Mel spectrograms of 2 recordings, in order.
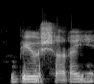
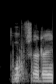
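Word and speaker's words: Bücherei: তো উ umlaut দিয়ে বিউসারাই, যার অর্থ লাইব্রেরি। আমরা এটার যদি উচ্চারণ করি বে, উ umlaut সে, হা, এ, এর, এ, ই, বিউসারাই। এখানে উ umlaut এর জন্য উপসারাই না হয়ে বিউ সারাই, যেহেতু umlaut এর উচ্চারণ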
